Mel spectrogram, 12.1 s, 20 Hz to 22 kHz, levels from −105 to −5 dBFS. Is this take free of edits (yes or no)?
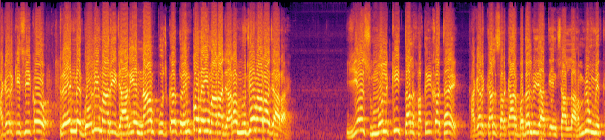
no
